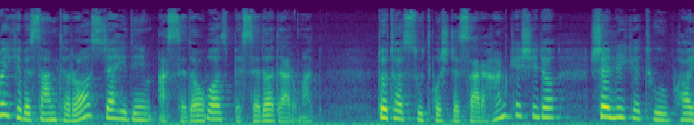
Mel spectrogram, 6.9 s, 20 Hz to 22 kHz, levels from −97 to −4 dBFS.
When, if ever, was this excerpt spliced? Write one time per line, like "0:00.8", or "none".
0:02.1
0:04.3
